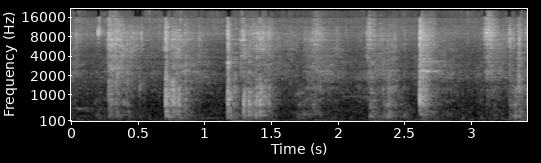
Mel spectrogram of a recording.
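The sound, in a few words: frying urad dal and lentils in a pan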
